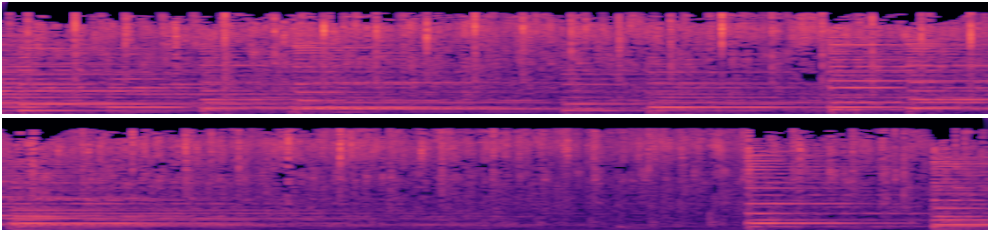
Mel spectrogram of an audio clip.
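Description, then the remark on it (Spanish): An audience applauding the Lord: dense, steady clapping fills the whole stretch over sustained musical tones, dipping briefly midway and swelling again near the end. No one speaks. “Y Él va a resucitar tu vida déjale otro aplauso al Señor.”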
